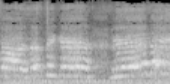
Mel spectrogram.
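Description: A child's voice singing a song, the melody gliding and holding notes.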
